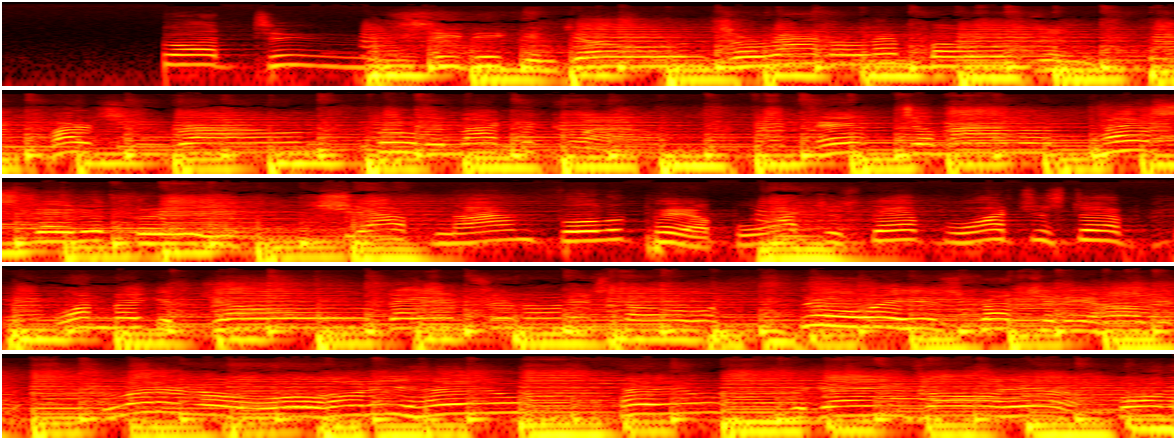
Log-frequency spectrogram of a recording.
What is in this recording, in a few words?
Country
